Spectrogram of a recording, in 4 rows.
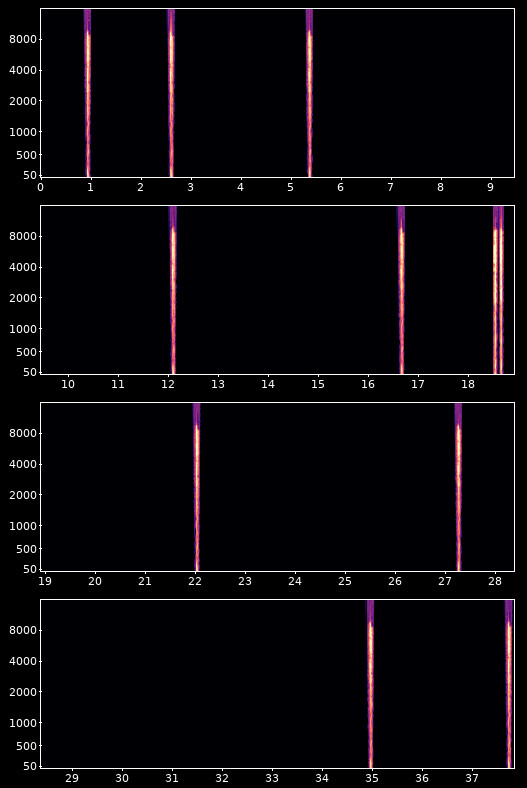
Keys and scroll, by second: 4.4 ctrl+c, 20.3 ctrl+v.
